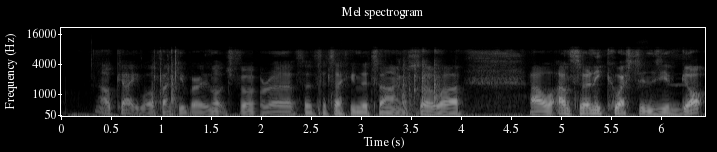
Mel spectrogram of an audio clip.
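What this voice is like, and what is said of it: Yorkshire English accent. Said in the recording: “you'll have to get used to my Yorkshire accent”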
